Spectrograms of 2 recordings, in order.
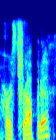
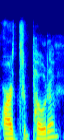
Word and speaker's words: Arthropoda: It is in the phylum Arthropoda or Arthropoda. I think it's pronounced both ways, depending on whether it's English or American pronunciation.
